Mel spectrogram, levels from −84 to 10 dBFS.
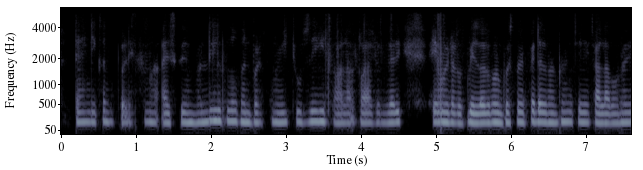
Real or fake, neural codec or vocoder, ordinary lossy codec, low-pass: fake; codec, 16 kHz, 0.7 kbps, FocalCodec; none; 5.4 kHz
